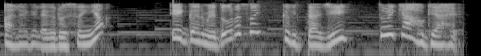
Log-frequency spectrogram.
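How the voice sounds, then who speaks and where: A woman voicing a nosy, gossiping neighbour in an animated family drama, full of exclamations and questions. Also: mid-range voice, normal speed, muffled recording, soft background music. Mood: nosy, surprised. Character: nosy, gossiping neighbourhood women, surprised and curious.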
